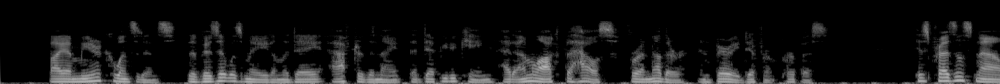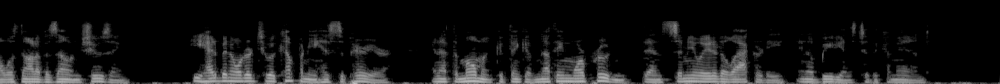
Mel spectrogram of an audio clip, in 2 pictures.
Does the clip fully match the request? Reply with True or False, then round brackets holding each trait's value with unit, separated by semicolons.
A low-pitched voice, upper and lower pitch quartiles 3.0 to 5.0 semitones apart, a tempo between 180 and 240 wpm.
True (120 Hz; 4.0 semitones; 185 wpm)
